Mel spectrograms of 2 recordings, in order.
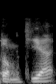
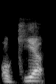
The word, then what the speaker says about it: Okiya: pronouncing the name wrongly it's not omia it is okia omata so that's something that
